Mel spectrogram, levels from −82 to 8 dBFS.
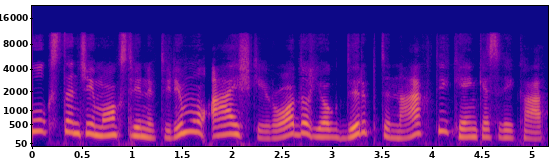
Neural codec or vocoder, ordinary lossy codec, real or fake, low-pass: codec, 16 kHz in and 24 kHz out, 0.9 kbps, LongCat-Audio-Codec, four codebook decoder; AAC, 48 kbps; fake; 10.8 kHz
